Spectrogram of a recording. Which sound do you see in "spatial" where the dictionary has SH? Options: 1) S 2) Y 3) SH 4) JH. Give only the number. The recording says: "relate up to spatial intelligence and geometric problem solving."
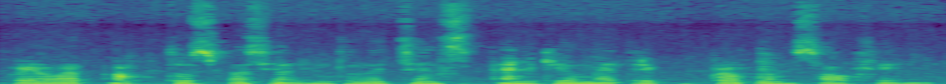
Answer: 1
